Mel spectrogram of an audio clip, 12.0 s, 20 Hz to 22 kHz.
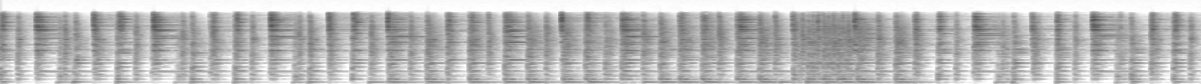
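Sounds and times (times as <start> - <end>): fast even drum beat: 0.0 - 12.0.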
